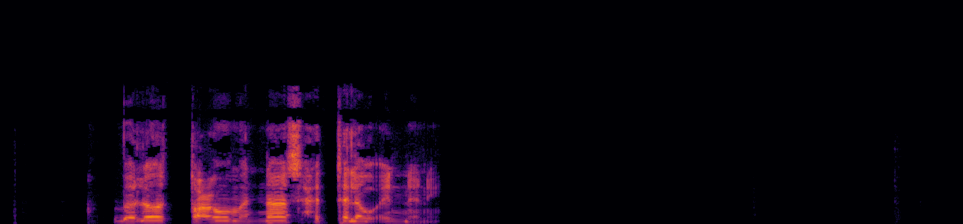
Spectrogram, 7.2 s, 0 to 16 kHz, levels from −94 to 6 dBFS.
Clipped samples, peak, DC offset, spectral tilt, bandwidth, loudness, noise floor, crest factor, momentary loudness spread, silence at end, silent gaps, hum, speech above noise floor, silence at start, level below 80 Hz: under 0.1%; -6 dBFS; under 0.1%; -1.5 dB/octave; 10.5 kHz; -27 LUFS; under -90 dBFS; 26 dB; 13 LU; 4 s; none; none; over 62 dB; 0.9 s; -78 dBFS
